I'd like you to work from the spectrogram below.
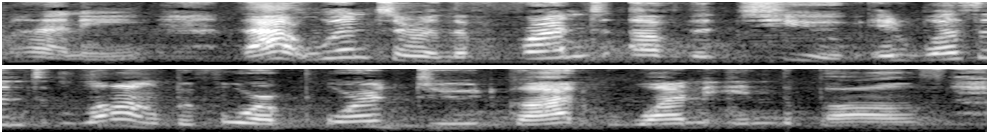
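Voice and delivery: ordinary delivery, nothing marked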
